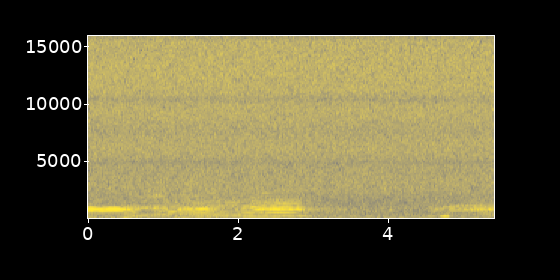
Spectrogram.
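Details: Several cows calling at night near Kyneton, 26 May 2023, with overlapping, fairly distant moos, some rising and falling, in the first three seconds, then a softer lowing near the end against steady low background noise.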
